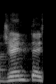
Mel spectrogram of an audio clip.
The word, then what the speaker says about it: gente: la gente sostai mira with stress on jay great it's hard to do musically because of the little yeah because there's the little embellishment on the second syllable of gente so a lot of people say la gente mira but you you managed to say la jen by making the embellishment lighter than the gen great fantastic good good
